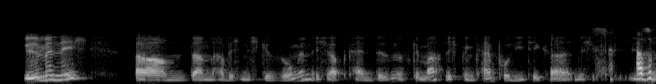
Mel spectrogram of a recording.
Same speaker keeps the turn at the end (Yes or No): No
